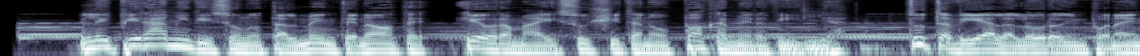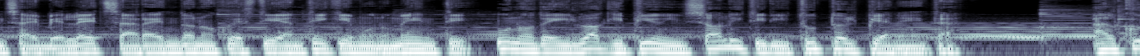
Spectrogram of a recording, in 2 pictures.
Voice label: italian voice over male documentary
